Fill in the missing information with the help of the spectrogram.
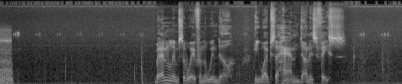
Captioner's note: crickets chirping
